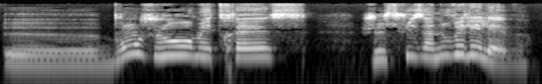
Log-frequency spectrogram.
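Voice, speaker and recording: A woman's voice: high voice, slow pace, noisy background, pitched above the performer's own voice, heavily acted. Woman doing a chirpy little boy mouse. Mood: whispering shyly. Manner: excited, chirpy.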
